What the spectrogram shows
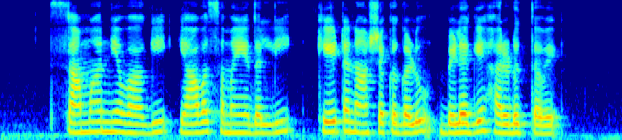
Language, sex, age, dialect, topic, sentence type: Kannada, female, 25-30, Central, agriculture, question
